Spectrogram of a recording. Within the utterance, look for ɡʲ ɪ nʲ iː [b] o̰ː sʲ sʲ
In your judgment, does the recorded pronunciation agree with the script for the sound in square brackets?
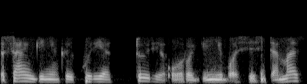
yes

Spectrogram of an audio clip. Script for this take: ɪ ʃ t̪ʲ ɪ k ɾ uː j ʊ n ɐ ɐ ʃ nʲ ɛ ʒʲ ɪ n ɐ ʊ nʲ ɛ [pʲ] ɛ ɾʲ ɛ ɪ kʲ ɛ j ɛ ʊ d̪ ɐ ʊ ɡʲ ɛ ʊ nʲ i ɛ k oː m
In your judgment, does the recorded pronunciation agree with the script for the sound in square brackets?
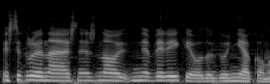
no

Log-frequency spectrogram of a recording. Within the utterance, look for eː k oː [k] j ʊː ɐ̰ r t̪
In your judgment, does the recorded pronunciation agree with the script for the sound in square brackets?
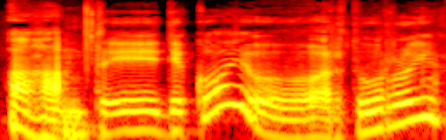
no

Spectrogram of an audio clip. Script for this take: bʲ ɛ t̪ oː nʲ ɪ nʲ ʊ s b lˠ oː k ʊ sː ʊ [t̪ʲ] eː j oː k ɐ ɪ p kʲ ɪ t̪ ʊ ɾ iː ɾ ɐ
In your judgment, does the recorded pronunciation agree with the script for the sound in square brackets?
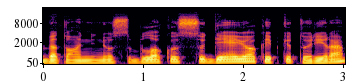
no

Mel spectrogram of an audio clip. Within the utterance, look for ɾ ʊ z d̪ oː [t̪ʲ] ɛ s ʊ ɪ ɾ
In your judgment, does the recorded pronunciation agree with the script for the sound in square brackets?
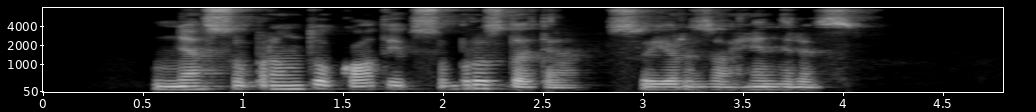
yes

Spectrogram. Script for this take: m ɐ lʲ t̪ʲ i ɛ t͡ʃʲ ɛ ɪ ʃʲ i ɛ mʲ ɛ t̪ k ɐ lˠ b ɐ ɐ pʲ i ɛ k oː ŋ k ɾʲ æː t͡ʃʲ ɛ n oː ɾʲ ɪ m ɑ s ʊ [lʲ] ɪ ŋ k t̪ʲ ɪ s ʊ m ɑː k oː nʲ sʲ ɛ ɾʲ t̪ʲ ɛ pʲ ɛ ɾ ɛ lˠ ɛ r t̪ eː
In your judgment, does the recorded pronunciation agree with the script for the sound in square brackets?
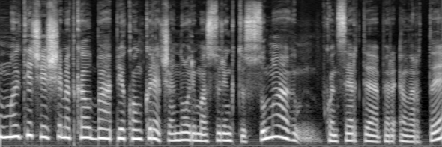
no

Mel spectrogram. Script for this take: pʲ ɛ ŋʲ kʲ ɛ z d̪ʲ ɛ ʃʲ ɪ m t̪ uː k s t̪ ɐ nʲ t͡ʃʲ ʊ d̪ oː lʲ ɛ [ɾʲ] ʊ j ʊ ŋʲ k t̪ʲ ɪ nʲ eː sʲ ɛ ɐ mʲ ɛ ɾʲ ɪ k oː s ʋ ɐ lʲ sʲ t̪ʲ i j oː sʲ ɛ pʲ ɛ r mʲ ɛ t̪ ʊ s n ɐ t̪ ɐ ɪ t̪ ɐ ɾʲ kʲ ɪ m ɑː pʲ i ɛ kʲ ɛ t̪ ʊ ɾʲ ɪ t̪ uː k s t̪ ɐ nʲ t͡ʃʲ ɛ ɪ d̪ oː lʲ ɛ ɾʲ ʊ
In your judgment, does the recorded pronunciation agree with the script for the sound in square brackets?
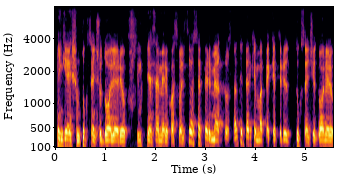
yes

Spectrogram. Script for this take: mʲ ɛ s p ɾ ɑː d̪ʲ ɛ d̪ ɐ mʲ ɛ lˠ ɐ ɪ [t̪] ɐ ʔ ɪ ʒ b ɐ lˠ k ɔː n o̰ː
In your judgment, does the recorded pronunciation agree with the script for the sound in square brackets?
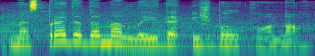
no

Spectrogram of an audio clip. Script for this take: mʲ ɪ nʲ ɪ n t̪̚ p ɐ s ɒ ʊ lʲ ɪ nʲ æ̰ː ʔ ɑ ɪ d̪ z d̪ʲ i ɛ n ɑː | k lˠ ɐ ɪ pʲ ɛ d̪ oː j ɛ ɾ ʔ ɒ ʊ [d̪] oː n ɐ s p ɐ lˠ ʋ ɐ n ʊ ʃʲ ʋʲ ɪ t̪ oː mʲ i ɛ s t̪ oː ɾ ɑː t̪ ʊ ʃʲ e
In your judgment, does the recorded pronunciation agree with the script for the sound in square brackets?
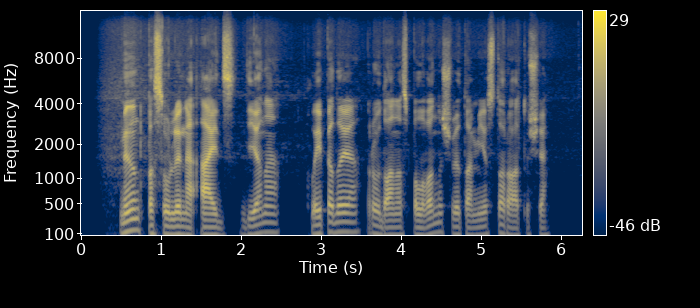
yes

